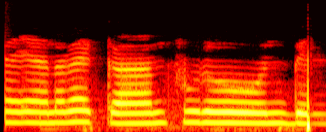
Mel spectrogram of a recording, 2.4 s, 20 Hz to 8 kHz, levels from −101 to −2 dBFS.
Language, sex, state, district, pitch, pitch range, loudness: Chakma, female, Tripura, Dhalai, 235 Hz, 230-245 Hz, -21 LUFS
